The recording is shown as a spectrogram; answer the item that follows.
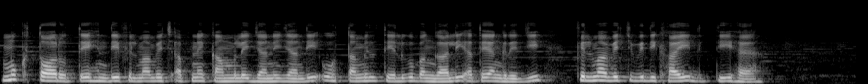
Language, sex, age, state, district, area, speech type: Punjabi, male, 18-30, Punjab, Pathankot, rural, read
